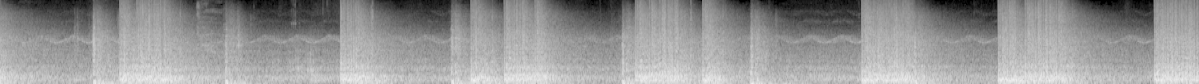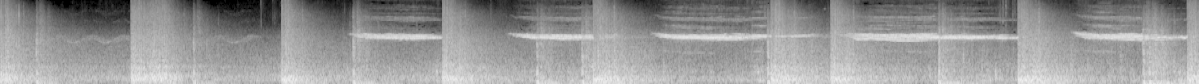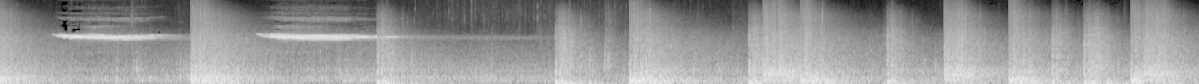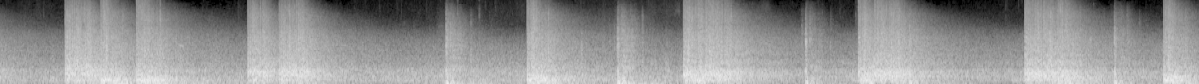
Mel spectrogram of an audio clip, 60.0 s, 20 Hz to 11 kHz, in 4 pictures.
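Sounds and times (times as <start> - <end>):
high firework whistle: 0.0 - 40.3
firework shells bursting: 19.4 - 40.4.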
